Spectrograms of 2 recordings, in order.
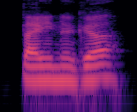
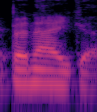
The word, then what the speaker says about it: Banega: How do you even say that name? I think it's Banega. That's the one. Yeah. Oh yeah, I remember that Argentinian midfielder, Ever Banega. Yeah. That's how you say it. Yeah, it's a Benagr. That's it. Yeah, Banega, that's it.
